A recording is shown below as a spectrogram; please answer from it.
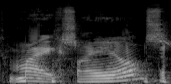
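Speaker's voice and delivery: exaggerated, stretched Texan drawl; hammed-up Southern Texan twang; mock Texan accent. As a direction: draw the vowels out like a Texan. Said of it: "like, a Texan accent".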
